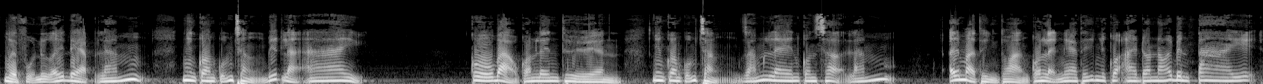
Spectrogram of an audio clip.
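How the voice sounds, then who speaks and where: A man's voice: on the high side, mellow, voice pushed up. A man voicing a distraught young woman who pleads with a spirit medium, stammering near tears, in a storytelling narration.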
